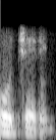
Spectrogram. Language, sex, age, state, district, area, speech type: Tamil, female, 60+, Tamil Nadu, Salem, rural, conversation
